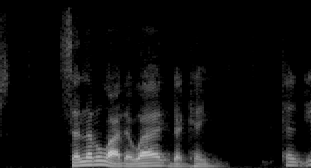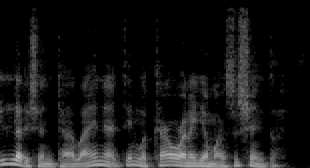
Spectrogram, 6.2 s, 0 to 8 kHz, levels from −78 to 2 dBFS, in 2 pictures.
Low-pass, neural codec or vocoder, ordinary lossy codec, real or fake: none; codec, 16 kHz, 0.5 kbps, FunCodec, trained on LibriTTS, 25 frames a second; none; fake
